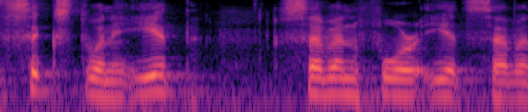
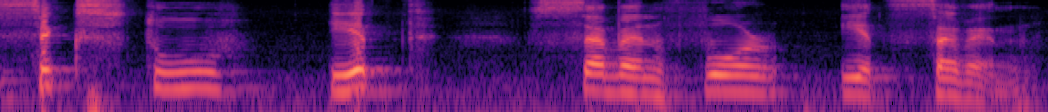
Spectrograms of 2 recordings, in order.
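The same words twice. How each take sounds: First: The number is read quickly. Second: The number is read slowly. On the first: The speaker calls it wrong. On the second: The speaker calls it right.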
